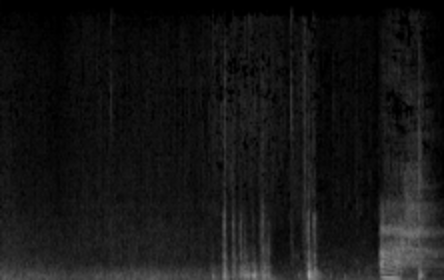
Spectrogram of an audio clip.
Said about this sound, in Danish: Nu er den trillet helt ud til vandet. Og nu tager bølgerne den med sig. Kom, lad os følge med i den her båd. Ej, nogle store bølger.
